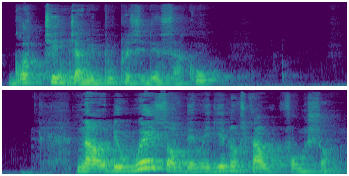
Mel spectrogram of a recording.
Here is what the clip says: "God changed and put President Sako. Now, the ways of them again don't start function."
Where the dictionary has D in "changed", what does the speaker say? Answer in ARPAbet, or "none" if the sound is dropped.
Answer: none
